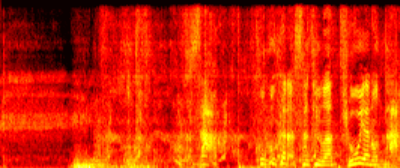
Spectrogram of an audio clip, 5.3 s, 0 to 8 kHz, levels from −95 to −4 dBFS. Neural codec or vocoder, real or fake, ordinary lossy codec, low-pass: codec, 16 kHz, 4.8 kbps, FACodec; fake; none; none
